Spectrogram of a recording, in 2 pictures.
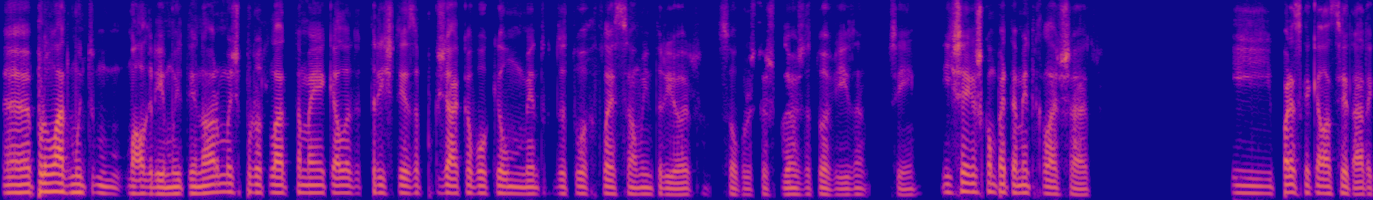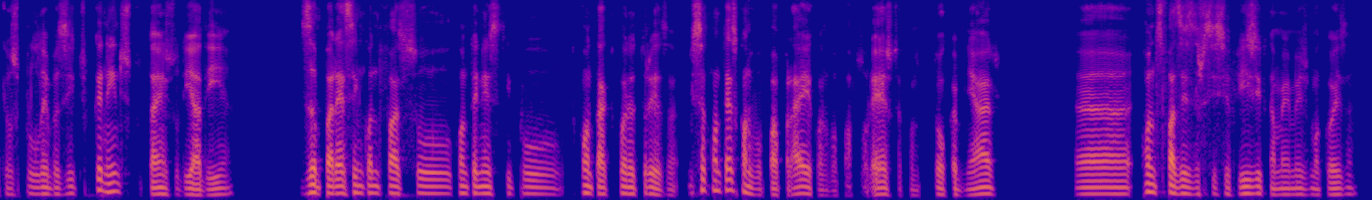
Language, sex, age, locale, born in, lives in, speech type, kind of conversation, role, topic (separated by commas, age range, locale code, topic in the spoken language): Portuguese, male, 45-49, pt-PT, Portugal, Portugal, conversation, unstructured, none, Como você se sente quando está em contato com a natureza?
